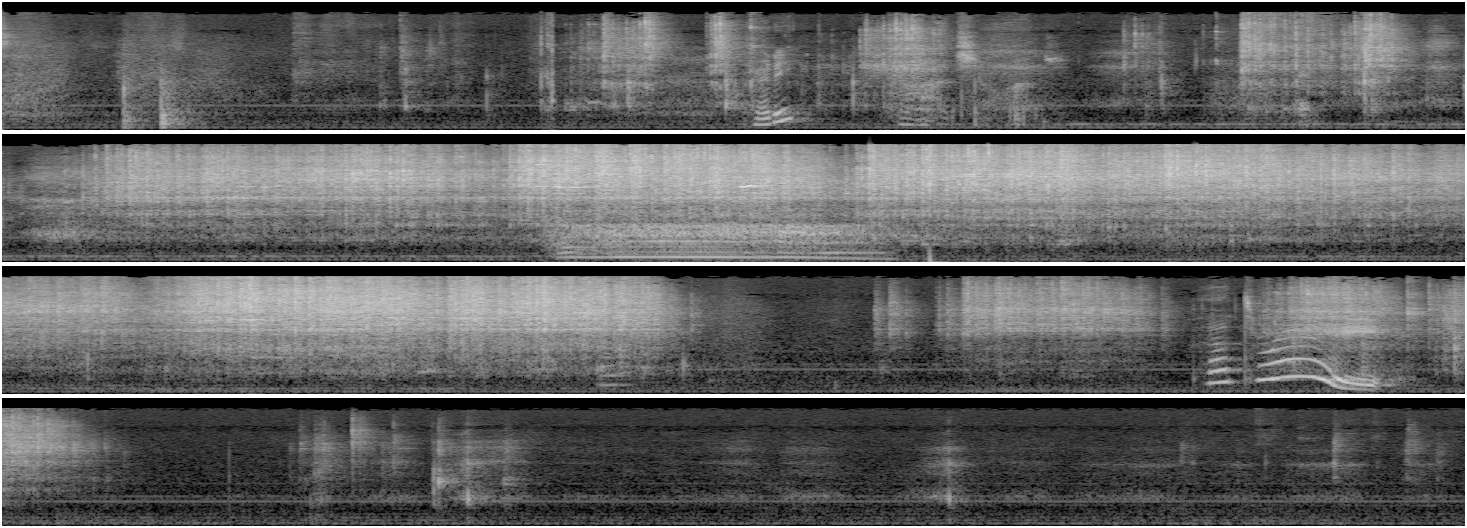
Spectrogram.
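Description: A plastic toy rattles and clicks in a baby's hands.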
